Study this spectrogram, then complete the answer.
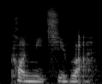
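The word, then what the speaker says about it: こんにちは: But really, we're just going to say konnichiwa. The important thing to remember is that it's written like this and it's pronounced wa.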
